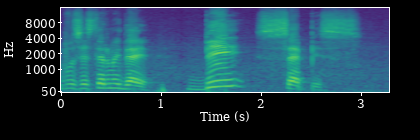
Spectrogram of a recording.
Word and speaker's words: bíceps: vocês terem uma ideia bíceps tem gente que acha que tem três sílabas bceps não até na hora de você pronunciar aparece em TR mesmo não é não bíceps sabe por quê Porque toda sílaba tem que ter vogal Se eu colocar c e deixar o PS de lá cadê cadê a vogal para o PS não tem então é bíceps tem duas sílabas só porque aqui teria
